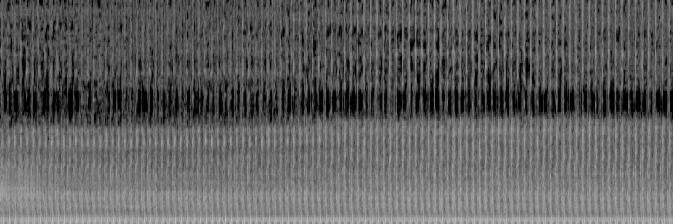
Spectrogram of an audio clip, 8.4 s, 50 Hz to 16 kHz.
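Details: Petter AA1 single-cylinder diesel water pump, started cold after sitting a week: steady, even beat of about three firings a second with a light injector-pump tick; runs smooth and healthy.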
